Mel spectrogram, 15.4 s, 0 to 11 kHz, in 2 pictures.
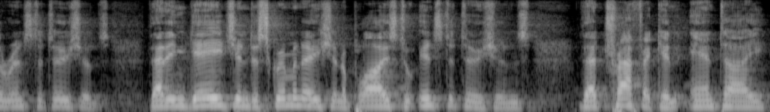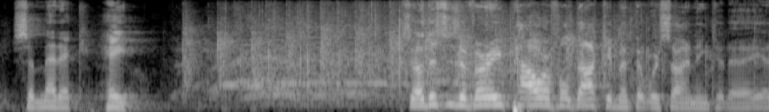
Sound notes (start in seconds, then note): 9.5 applause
